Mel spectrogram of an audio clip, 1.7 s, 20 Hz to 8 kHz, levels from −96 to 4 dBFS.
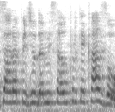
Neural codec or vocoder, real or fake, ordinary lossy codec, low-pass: codec, 16 kHz, 16 kbps, FreqCodec, smaller model; fake; none; none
